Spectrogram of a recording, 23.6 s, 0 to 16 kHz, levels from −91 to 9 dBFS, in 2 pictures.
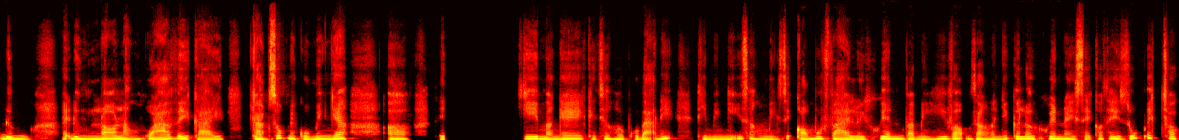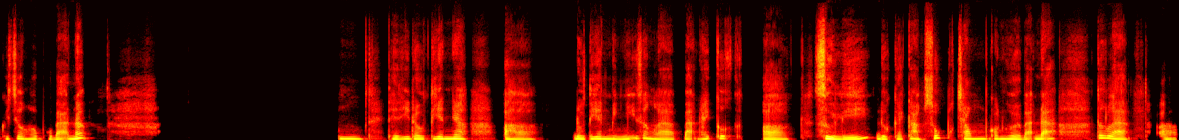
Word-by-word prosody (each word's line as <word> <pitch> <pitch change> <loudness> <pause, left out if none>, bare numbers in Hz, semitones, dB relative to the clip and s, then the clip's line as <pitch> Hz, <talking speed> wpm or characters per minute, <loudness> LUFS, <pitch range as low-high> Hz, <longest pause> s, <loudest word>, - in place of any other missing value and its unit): đừng 180 -7 +2 0.3
hãy - - -3
đừng 175 -6 +3
lo 180 +4 +3
lắng 165 -3 0
quá 175 +1 +1
về 220 -4 +1
cái 145 +2 -3 0.3
cảm 170 -10 +2
xúc 265 - +1
này 210 - +3
của 160 - -2
mình 155 +2 +2
nha. 205 +7 +4 0.4
Ờ, 175 -4 -1 0.3
thế 165 - 0 0.8
khi 215 0 +4
mà 190 -4 +1
nghe 180 +4 0
cái 155 - -8
trường 185 -3 -2
hợp 160 -2 0
của 155 - -6
bạn 155 +3 -3
ấy, 225 +5 +1 0.2
thì 165 - -4
mình 145 -1 -3
nghĩ 185 +9 -2
rằng 165 -6 -2
mình 150 -2 -4
sẽ - - -8
có 155 - +1
một 200 +5 +1
vài 160 -3 +1
lời 150 -1 0
khuyên 195 +5 +3
và 165 -2 -1
mình 145 -2 -3
hy 190 +6 +1
vọng 210 +1 0
rằng 165 -3 -1
là 145 - -1
những 155 +5 -4
cái 210 - +2
lời 210 -2 +4
khuyên 205 -3 +2
này 175 -5 0
sẽ 140 - -3
có 185 - -5
thể 210 -2 +1
giúp 230 - -1
ích 280 -2 0
cho 225 - -1
cái 190 - -8
trường 210 -1 +1
hợp 165 0 -1
của 155 - -4
bạn 160 +4 +1
á. 245 +5 +7 2.5
Ừm, 205 -3 +2 0.3
thế 165 - 0
thì 200 - +2
đầu 185 -4 +2
tiên 205 +4 +4
nha, 210 -3 +6 0.3
ờ, 155 -3 0 0.4
đầu 190 -3 +4
tiên 195 +1 +3
mình 155 -4 +1
nghĩ 175 +9 -1
rằng 235 -5 0
là 145 -4 0
bạn - - -2
hãy 180 +5 -1
cứ 245 - 0
c - - -11 0.3
ờ, 155 -2 +2 0.3
xử 215 -5 +9
lý 165 - +3
được 155 -4 +1
cái 160 - -2
cảm 165 - -1
xúc 270 +1 0
trong 190 -3 +2
con 190 0 +1
người 170 -6 +4
bạn 175 - -1
đã. 200 +3 +2 0.4
Tức 275 -1 +1
là, 205 - +3 0.3
ờ, 170 - -5
180 Hz, 230 wpm, -21 LUFS, 155-205 Hz, 2.5 s, xử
